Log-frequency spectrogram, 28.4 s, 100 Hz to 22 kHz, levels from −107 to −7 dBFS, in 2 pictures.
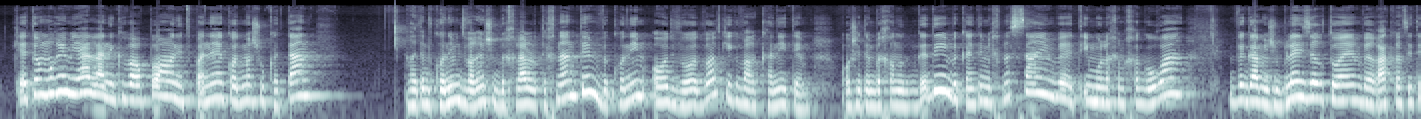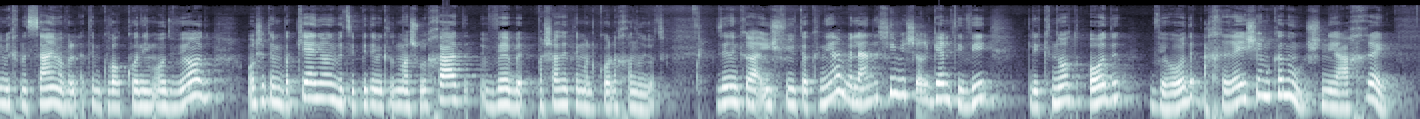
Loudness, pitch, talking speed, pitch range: -14 LUFS, 215 Hz, 155 wpm, 190-255 Hz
